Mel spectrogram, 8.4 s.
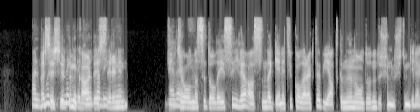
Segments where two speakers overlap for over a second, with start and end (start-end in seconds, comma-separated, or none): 0.7-2.5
